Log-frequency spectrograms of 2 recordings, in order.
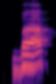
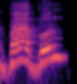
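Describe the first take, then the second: First: The word ends on a bare final consonant. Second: The word ends with an added 'un' sound. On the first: It is unclear whether the word carries nunation. "Misalnya kita baca bab aja" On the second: The word carries nunation. "kalau kita baca babun, berarti di situ ada tanwinnya"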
